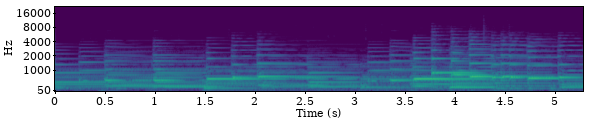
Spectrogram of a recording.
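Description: A well-known waltz played on solo piano, a clear melody over a lilting left-hand accompaniment in triple time, close and moderately loud with no speech.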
